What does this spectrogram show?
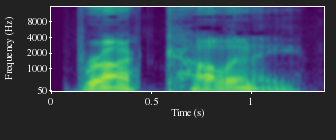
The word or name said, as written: broccolini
